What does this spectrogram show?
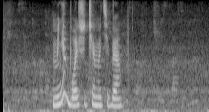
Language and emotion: Russian, positive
